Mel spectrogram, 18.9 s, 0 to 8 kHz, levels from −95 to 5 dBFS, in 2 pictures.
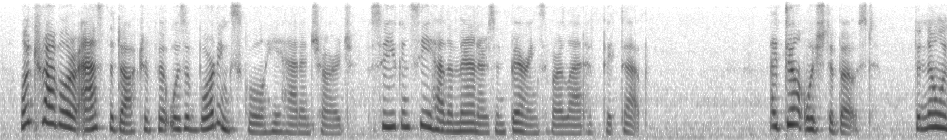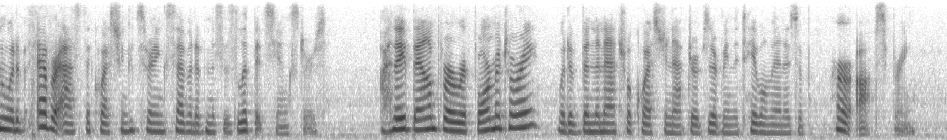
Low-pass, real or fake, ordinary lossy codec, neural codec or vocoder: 7.2 kHz; fake; Opus, 16 kbps; codec, 16 kHz, 8 kbps, FunCodec, trained on Chinese and English, 25 frames a second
